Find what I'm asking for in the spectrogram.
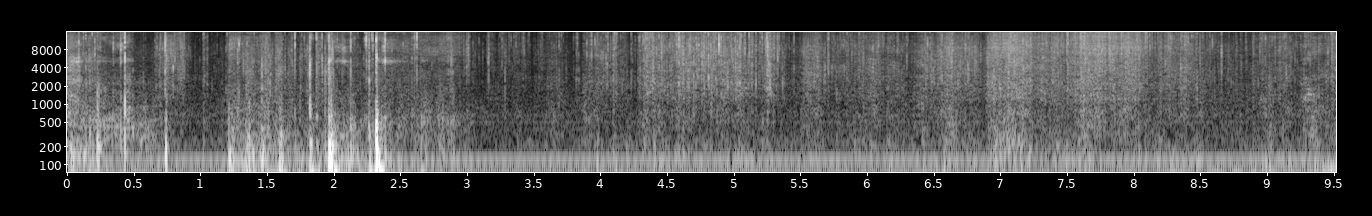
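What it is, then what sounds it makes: Plastic bubble wrap. A clear, thin, flexible sheet of plastic bubble wrap about the size of a hand is crumpled, squeezed and rubbed between fingers and hands. It makes a dense run of bright crinkling and crackling rustles with a few sharper snaps near the start, all over a steady low hum.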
